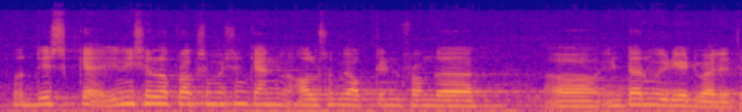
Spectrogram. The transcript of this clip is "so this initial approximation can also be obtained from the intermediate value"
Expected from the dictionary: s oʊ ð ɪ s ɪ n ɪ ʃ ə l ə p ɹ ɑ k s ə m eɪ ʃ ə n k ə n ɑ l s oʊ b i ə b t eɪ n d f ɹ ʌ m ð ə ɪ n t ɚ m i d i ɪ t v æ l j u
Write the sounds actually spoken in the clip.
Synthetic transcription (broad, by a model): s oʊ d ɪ s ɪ n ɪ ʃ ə l ə p ɹ ɑ k s ə m eɪ ʃ ə n k ə n ɑ l s oʊ b i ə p t eɪ n d f ɹ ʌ m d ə ɪ n t ɚ m i d i ɪ t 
